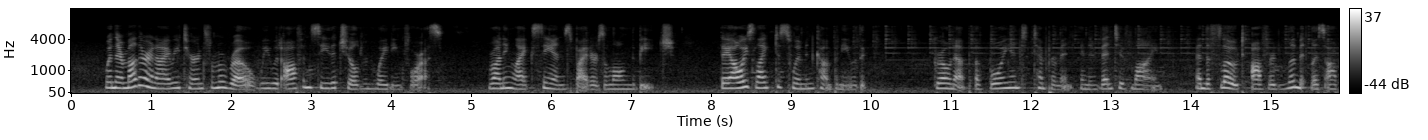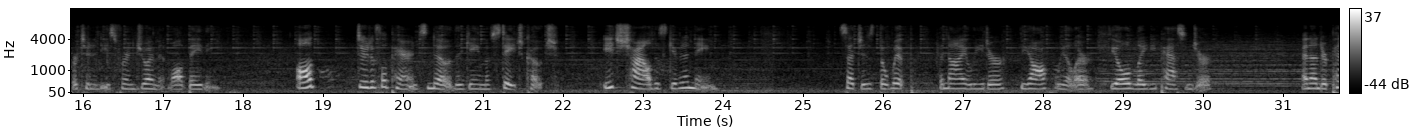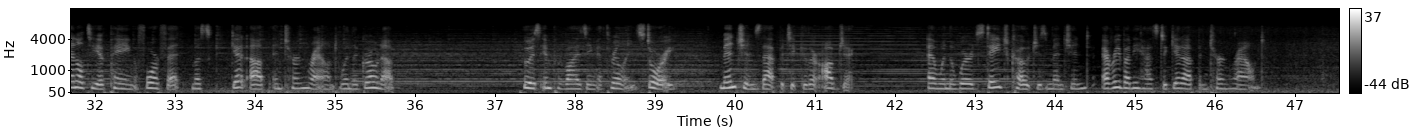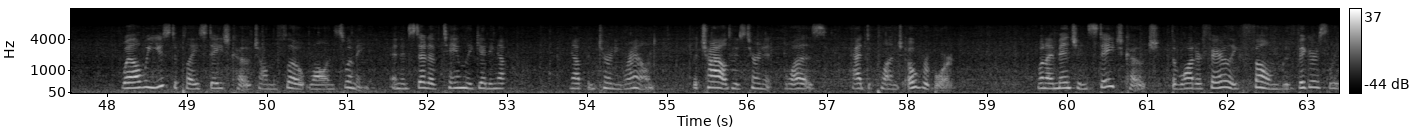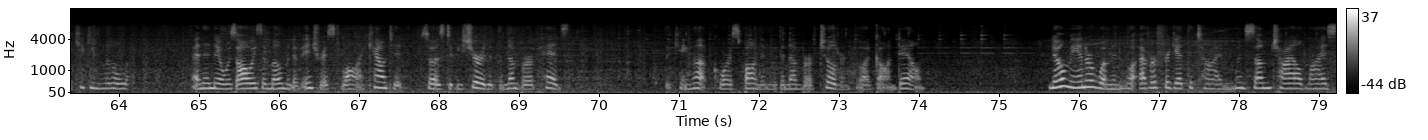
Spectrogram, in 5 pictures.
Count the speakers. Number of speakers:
one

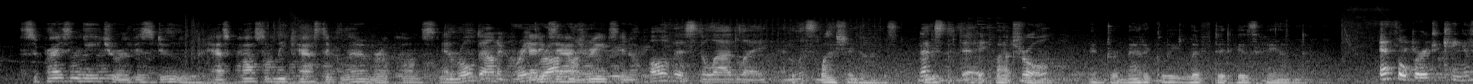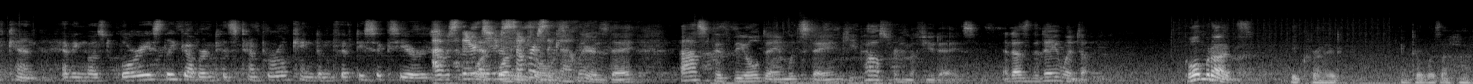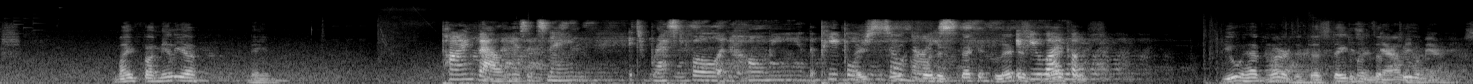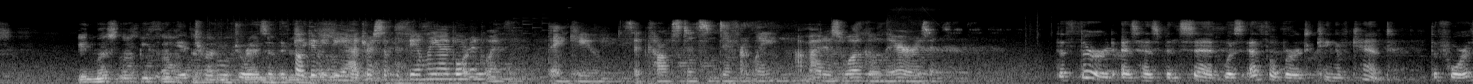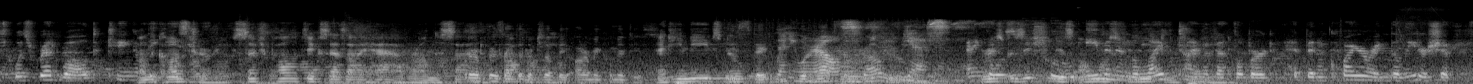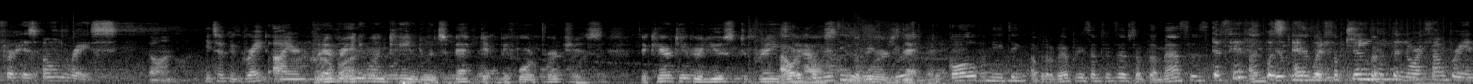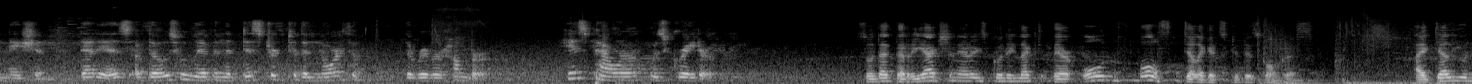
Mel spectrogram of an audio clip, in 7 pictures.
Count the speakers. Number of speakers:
five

